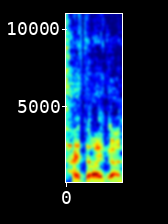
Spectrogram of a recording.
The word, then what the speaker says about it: Hydreigon: And I was like, "It's Hydreigon. It's German." And he was like, "The card's from Germany?"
